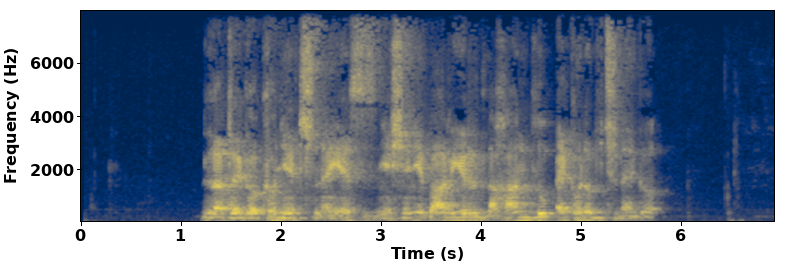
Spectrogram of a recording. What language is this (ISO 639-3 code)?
pol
